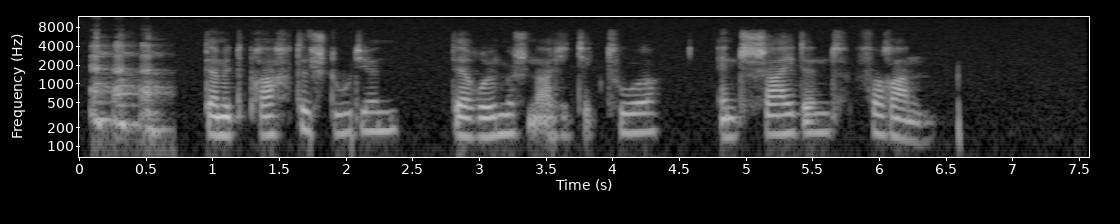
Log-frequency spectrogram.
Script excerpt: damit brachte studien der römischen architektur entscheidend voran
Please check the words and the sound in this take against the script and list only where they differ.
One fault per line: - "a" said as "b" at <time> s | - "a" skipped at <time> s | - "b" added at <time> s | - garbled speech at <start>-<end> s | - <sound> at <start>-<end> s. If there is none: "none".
- laugh at 0.1-0.8 s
